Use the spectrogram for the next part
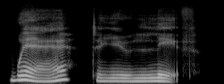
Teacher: Showing the stress on the where and the live.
